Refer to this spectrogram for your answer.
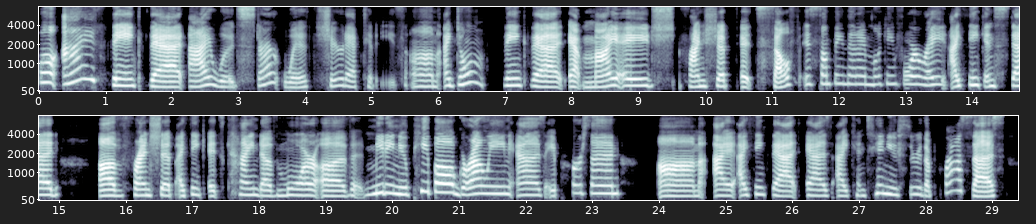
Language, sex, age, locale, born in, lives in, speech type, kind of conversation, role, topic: English, female, 55-59, en-US, United States, United States, conversation, unstructured, none, What is a good way to make new friends as an adult?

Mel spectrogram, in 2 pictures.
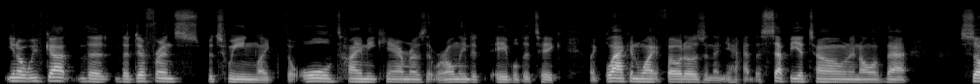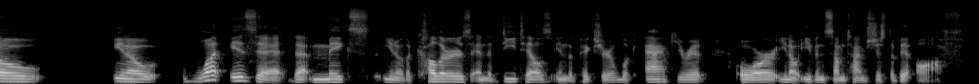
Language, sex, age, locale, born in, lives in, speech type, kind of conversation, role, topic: English, male, 30-34, en-US, United States, United States, read, expert-assistant, asker, How do cameras capture clear and accurate photos in different conditions?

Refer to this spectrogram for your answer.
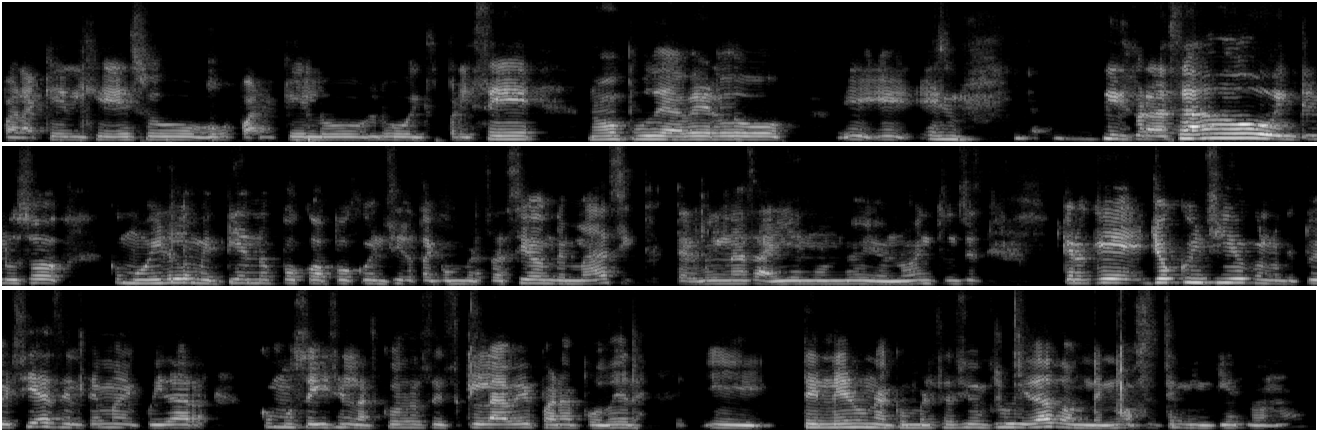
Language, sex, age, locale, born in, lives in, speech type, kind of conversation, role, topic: Spanish, female, 30-34, es-MX, Mexico, Mexico, conversation, unstructured, none, ¿Crees que siempre está bien decir la verdad, aunque duela?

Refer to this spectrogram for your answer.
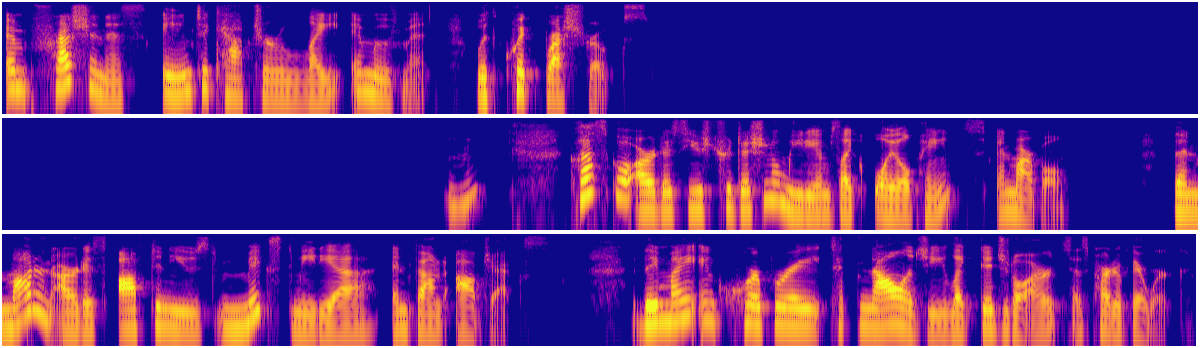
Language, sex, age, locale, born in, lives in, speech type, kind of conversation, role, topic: English, female, 25-29, en-US, United States, United States, read, expert-assistant, expert, What are the differences between classical and modern art?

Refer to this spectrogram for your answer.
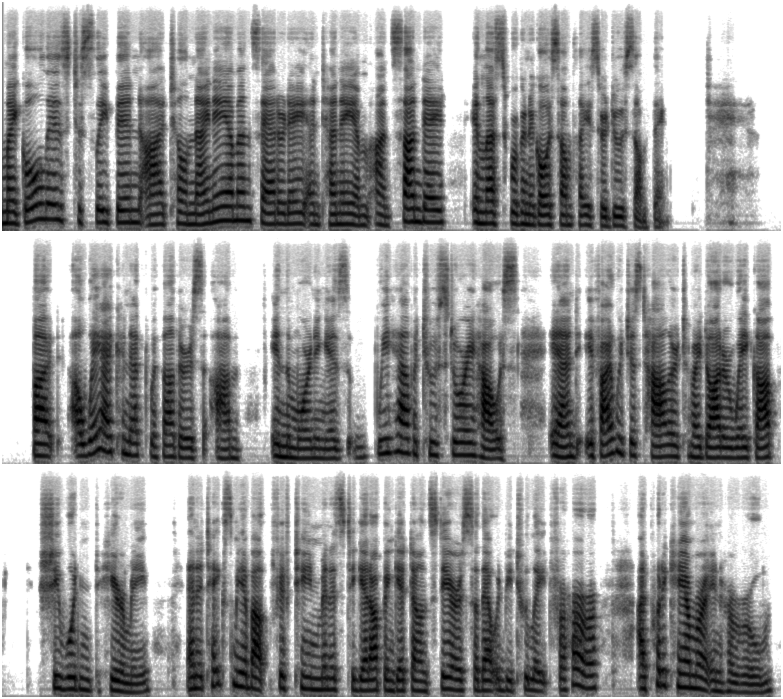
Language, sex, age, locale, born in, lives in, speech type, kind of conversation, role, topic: English, female, 65-69, en-US, United States, United States, conversation, unstructured, none, How can you create a morning routine you genuinely look forward to—and that strengthens your connections with others?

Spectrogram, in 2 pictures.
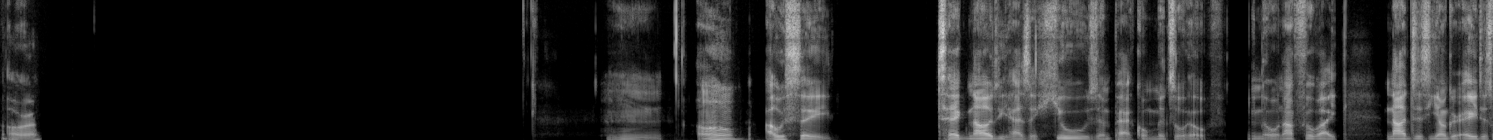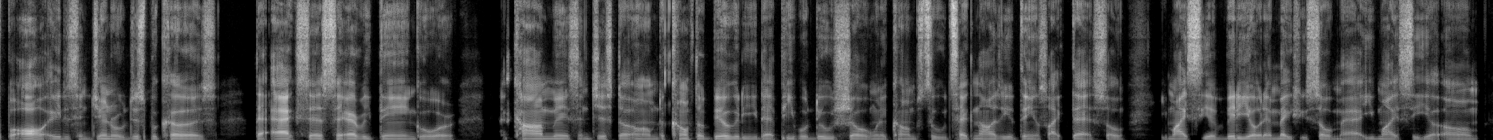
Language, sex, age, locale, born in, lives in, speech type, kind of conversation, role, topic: English, male, 20-24, en-US, United States, United States, conversation, podcast, guest, How does technology affect mental health?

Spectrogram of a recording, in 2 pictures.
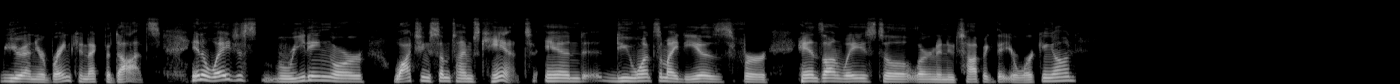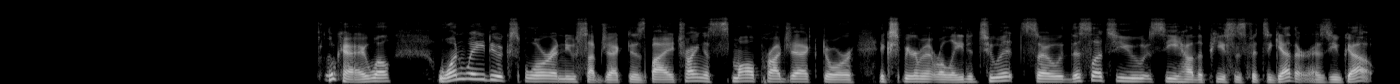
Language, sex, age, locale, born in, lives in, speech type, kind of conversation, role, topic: English, male, 20-24, en-US, United States, United States, read, expert-assistant, expert, What are the advantages of learning through hands-on experiences?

